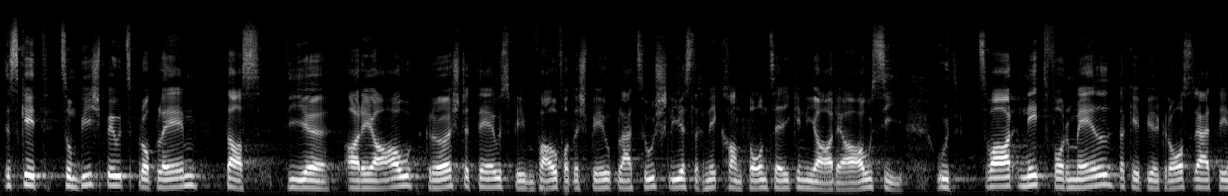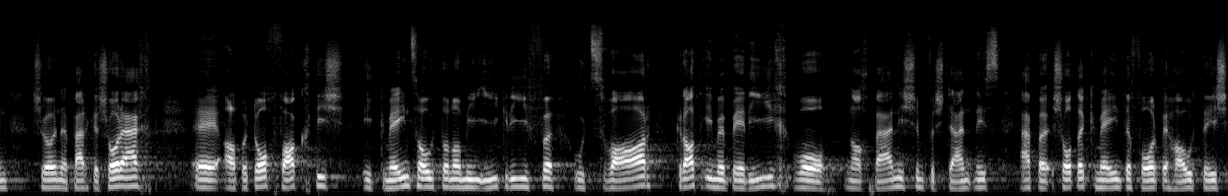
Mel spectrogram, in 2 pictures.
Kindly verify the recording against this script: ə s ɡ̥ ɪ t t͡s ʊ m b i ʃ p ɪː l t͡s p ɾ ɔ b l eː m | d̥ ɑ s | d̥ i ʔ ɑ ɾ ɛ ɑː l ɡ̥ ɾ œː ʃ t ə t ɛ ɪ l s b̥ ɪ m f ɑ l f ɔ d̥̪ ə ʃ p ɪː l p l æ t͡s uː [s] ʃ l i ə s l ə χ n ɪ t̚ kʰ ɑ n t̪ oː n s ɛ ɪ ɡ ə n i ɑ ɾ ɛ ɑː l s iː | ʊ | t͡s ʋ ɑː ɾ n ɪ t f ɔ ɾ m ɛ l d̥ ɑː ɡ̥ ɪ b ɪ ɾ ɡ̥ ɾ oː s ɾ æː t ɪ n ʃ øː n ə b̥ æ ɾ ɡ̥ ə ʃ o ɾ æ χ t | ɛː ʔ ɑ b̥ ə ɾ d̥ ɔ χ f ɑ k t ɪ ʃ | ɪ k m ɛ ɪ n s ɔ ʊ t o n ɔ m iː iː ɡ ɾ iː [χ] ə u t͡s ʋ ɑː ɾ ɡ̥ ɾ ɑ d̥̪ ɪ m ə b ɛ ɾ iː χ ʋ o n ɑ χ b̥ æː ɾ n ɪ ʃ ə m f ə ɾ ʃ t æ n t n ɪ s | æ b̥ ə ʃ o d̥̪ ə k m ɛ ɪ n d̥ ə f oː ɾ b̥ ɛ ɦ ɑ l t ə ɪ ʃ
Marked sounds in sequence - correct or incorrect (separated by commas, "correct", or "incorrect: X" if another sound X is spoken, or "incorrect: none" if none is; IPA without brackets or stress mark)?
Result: correct, incorrect: f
